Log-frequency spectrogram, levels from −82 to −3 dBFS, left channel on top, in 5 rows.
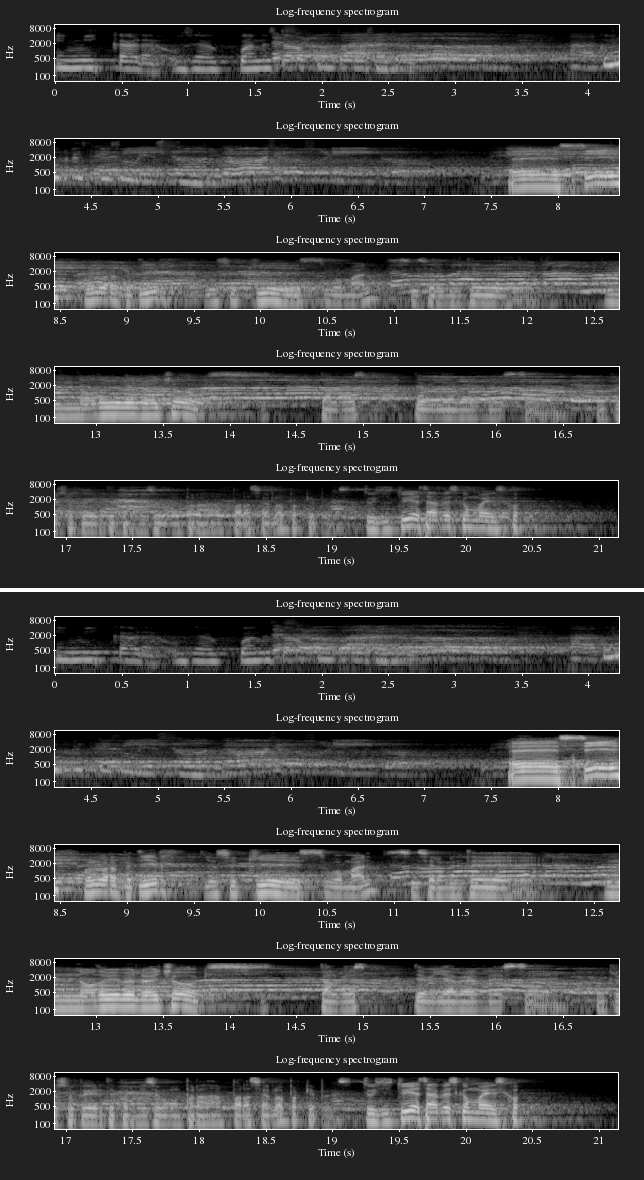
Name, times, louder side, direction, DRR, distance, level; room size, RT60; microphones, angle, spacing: voice 1, 0.0-2.7 4.1-5.6, left 4 dB, 45° left, 14 dB, 0.5 m, -41 dB
sound 1, 1.6-19.2, left 1 dB, 25° left, 1.0 m, -37 dB
voice 2, 7.6-12.1 12.6-14.3 14.7-15.1 15.4-20.4, right 4 dB, 40° right, 14 dB, 0.3 m, -30 dB
18.0 x 16.5 x 4.0 m, 2.2 s
head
